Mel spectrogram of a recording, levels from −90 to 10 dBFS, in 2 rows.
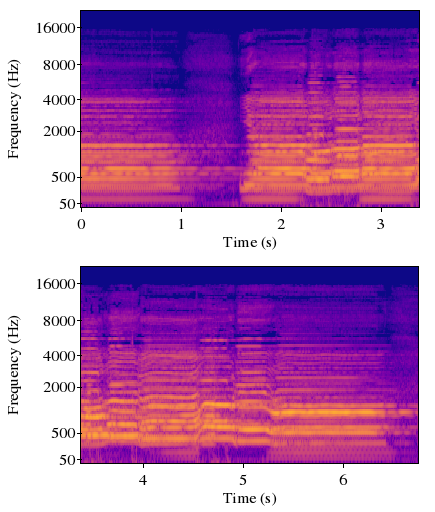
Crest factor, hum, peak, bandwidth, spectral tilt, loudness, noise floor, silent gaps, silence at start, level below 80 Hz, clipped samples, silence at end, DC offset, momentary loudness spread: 14 dB; none; 0 dBFS; 15.5 kHz; -4 dB/octave; -14 LUFS; -42 dBFS; none; 0 s; -56 dBFS; under 0.1%; 0 s; under 0.1%; 10 LU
